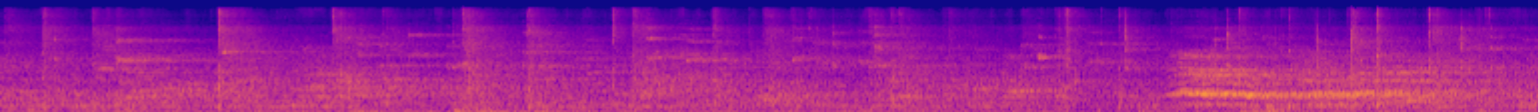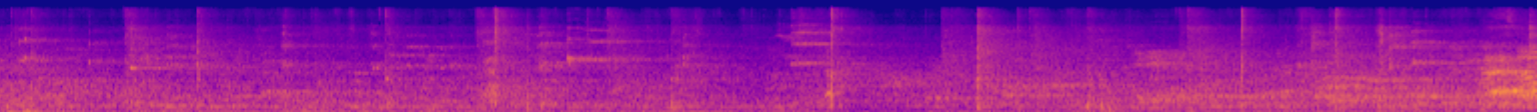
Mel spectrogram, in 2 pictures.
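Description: Badminton rally in a large, echoing sports hall: sharp racket hits on the shuttlecock at irregular intervals, with voices from the hall throughout and a loud voice about twelve seconds in.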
